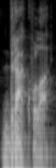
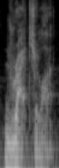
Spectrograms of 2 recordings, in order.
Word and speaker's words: Dracula: And that is also the reason that I often sound like a Dracula to you, that here in these areas we would pronounce Dracula and not Dracula.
